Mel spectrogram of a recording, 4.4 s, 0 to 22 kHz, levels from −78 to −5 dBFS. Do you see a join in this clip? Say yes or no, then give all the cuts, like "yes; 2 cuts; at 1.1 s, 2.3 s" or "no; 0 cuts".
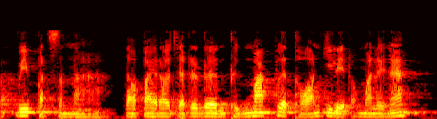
yes; 1 cut; at 1.1 s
